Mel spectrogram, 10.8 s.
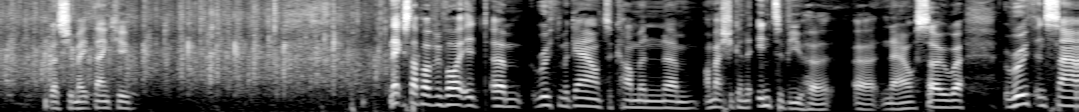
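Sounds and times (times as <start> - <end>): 
audience applause: 0.0 - 4.2
speech: 0.5 - 1.5, 3.9 - 10.7.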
